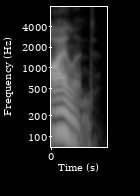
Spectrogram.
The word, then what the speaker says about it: island: How about island? The S is completely silent.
